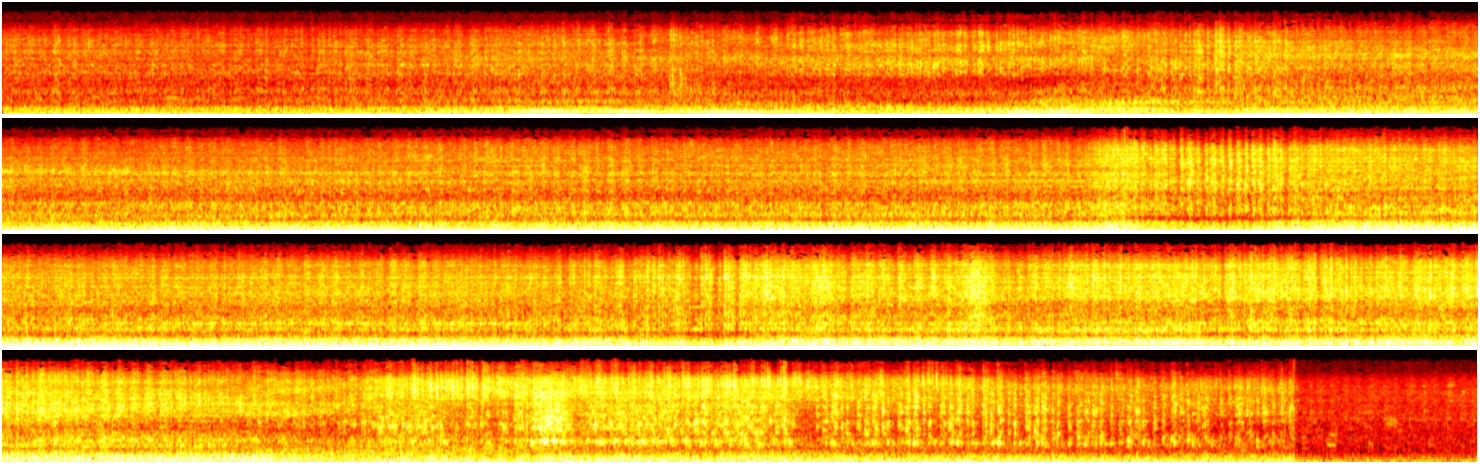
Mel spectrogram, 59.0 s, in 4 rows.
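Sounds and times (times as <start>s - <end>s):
car engine idling loudly: 0.0s - 59.0s.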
